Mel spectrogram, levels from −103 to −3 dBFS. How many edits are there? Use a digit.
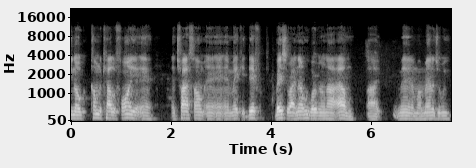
1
